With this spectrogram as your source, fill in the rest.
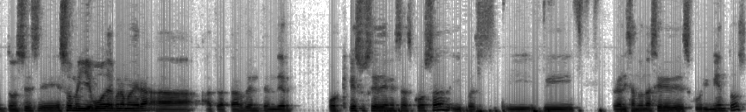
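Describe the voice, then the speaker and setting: Speaking at a moderate pace with an Oaxacan accent, a man uses a medium pitch and ordinary pitch variation. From Mexico, Sierra Norte de Oaxaca (Yagavila). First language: Zapotec (speaking Spanish). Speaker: language activist and communicator. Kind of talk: interview. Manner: halting, many fillers.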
